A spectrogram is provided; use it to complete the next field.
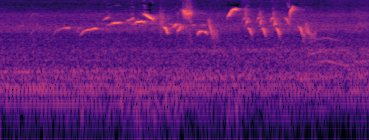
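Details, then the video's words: Wild double-collared seedeater in natural habitat, singing a bright, high phrase of slurred whistles that speed into a run of short, sharp repeated notes, against a faint background hiss. "Coleiro Cantando Na Natureza"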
